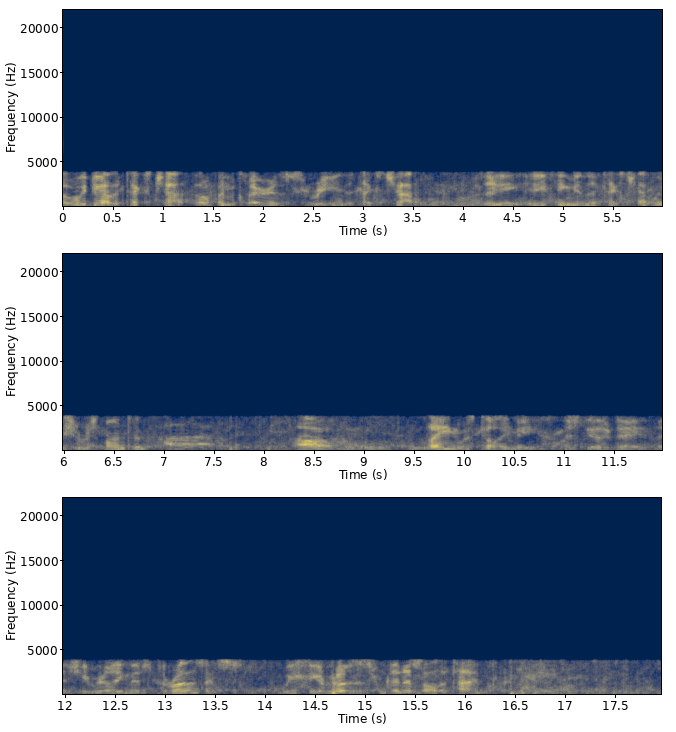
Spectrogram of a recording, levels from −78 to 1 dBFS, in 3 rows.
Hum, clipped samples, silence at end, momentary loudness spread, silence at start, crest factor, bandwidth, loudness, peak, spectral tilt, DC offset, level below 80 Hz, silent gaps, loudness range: none; under 0.1%; 0 s; 18 LU; 0 s; 22 dB; 4 kHz; -21 LUFS; 0 dBFS; -8 dB/octave; under 0.1%; -46 dBFS; none; 4 LU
